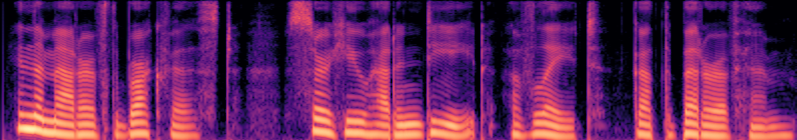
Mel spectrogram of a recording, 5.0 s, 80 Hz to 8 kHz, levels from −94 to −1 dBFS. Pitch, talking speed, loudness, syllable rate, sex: 165 Hz, 205 wpm, -19 LUFS, 4.8 syllables/s, female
